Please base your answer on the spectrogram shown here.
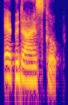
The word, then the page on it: epidiascope: Indian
